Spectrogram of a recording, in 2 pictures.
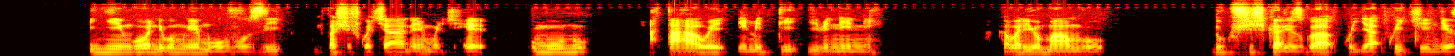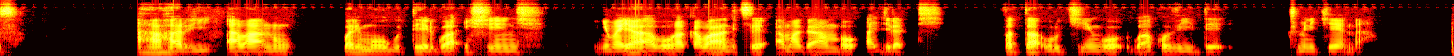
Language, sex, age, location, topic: Kinyarwanda, male, 18-24, Huye, health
